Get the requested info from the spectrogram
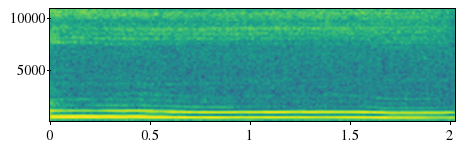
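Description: A woman's high, closed-mouth whine held for about two seconds, dipping slightly in pitch.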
